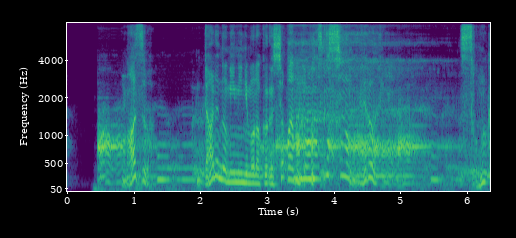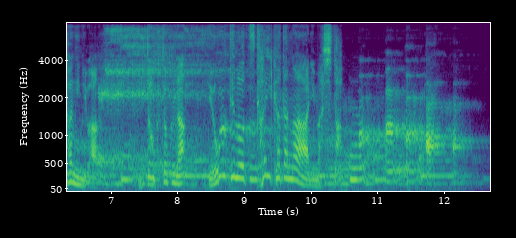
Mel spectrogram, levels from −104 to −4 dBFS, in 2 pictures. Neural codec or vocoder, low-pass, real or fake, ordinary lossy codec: codec, 16 kHz, 4 kbps, FunCodec, trained on LibriTTS, 50 frames a second; none; fake; none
